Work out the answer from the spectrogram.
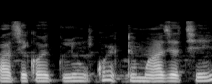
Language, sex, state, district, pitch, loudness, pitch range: Bengali, male, West Bengal, Dakshin Dinajpur, 150 Hz, -17 LUFS, 150-160 Hz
